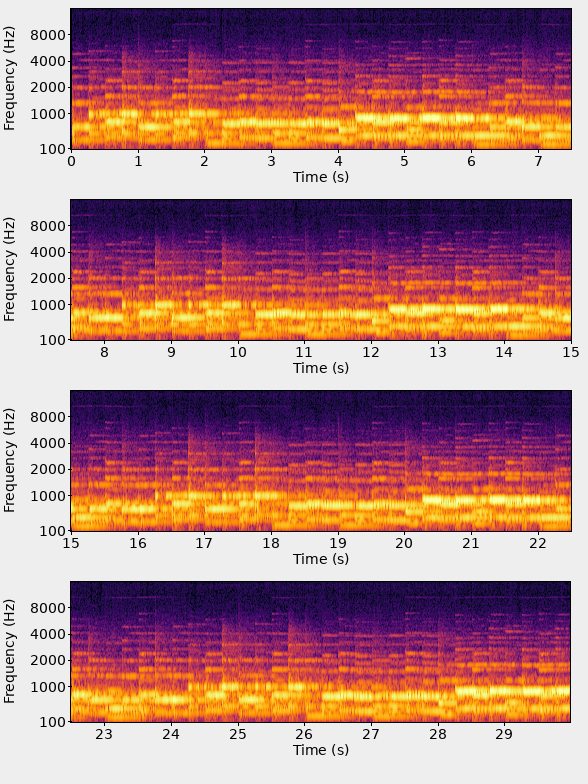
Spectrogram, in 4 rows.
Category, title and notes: Music > Solo instrument
Piano loops 150 efect 4 octave long loop 120 bpm
reverb, free, loop, 120bpm, 120, piano, music, pianomusic, samples, simple, simplesamples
